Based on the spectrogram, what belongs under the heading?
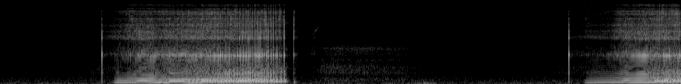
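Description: Two long, loud, rattling snores on inhalation, separated by a quieter breath out; harsh vibrating snoring during sleep.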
